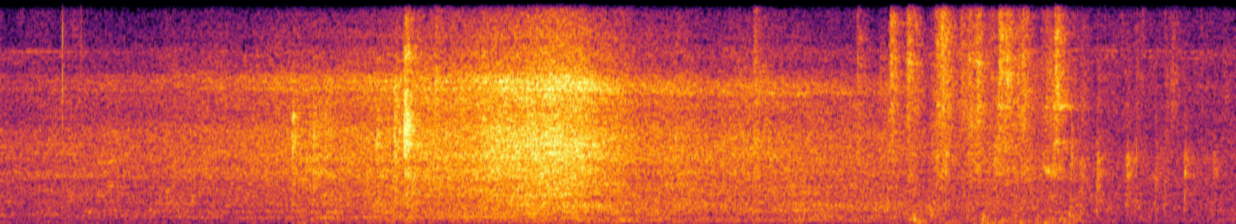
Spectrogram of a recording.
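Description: A passing vehicle: a rushing noise that swells to a peak about five seconds in and then fades, with a few sharp clicks near the end.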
